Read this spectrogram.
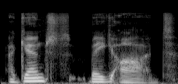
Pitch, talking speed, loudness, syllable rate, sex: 105 Hz, 100 wpm, -17 LUFS, 2.5 syllables/s, male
